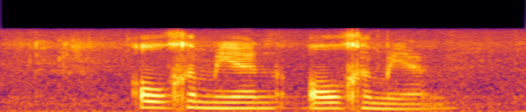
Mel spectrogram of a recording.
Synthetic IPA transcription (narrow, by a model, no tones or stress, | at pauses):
ʔɐlˠχəmiənʔɐlˠχəmiən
